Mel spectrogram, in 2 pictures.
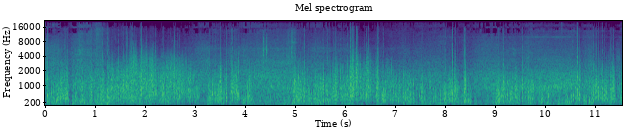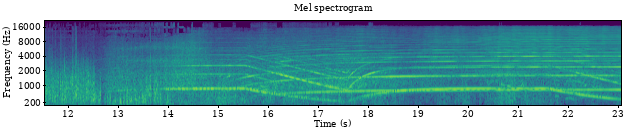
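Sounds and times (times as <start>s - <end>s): siren wailing: 12.5s - 23.0s
second siren tone: 12.7s - 23.0s.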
